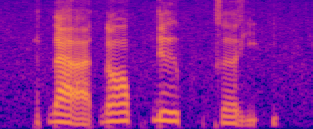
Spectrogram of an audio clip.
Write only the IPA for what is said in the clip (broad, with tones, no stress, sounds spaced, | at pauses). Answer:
ɗ a̰ː˧˨ ɗ ɔ˦˥ p̚ ɗ ɨ˦˥ p̚ k ə̰˧˨ j ʔ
